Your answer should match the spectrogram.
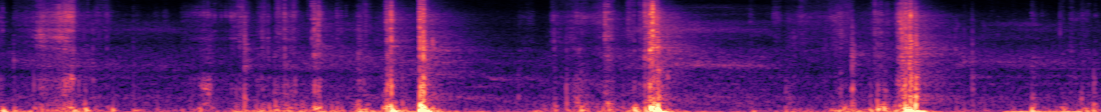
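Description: A birthday present being unwrapped: crinkly paper rustling and crackling, punctuated by three louder tearing bursts, with no talk.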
